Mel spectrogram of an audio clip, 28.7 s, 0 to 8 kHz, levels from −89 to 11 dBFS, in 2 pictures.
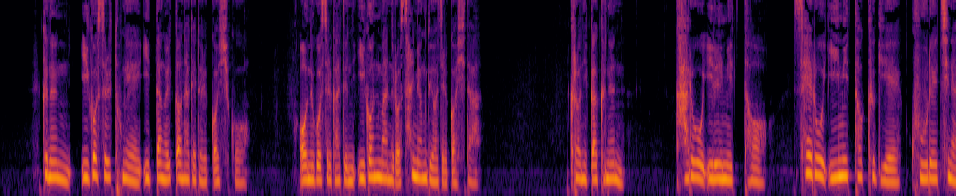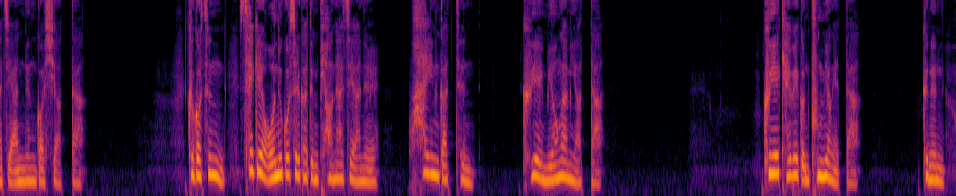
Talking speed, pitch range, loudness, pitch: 215 characters per minute, 155-205 Hz, -22 LUFS, 180 Hz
